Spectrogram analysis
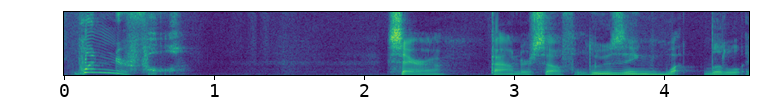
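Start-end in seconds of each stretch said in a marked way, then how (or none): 0.1-0.8 a sudden, much higher burst of delight; overjoyed squeal of praise; excited interjection. Acted. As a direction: gush the word out like a thrilled coach. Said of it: "Bobby interjected with a".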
